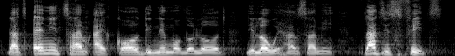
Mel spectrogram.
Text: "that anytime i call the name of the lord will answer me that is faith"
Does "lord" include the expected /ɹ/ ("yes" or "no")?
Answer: no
